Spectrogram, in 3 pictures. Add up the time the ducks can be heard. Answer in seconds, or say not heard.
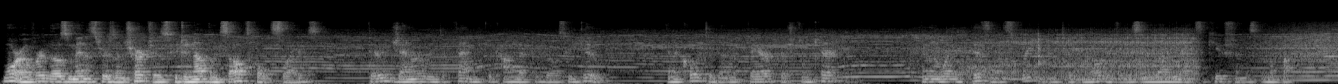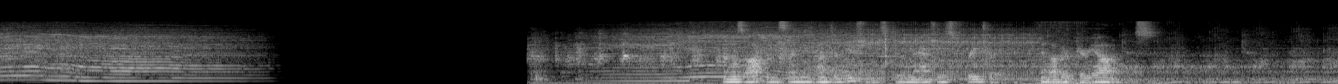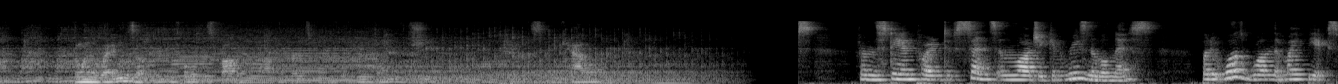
3 s.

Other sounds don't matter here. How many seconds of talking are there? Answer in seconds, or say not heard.
28 s.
